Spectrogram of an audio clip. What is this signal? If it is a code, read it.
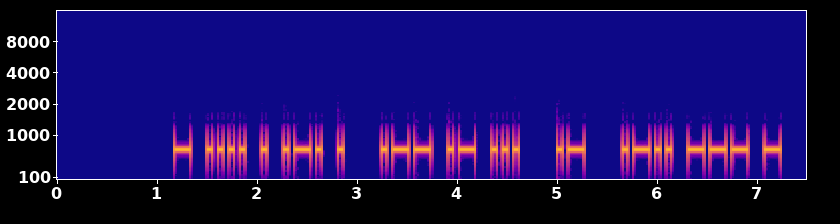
Morse code, heard as a keyed tone, about 21 wpm, 700 Hz. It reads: THERE WAS A LOT
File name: practice / 22wpm / Build A Phrase - 5-Word Phrases - 22wpm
